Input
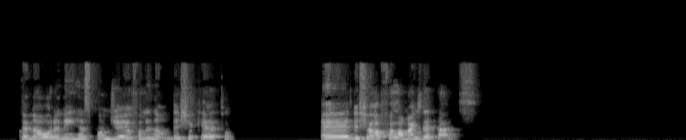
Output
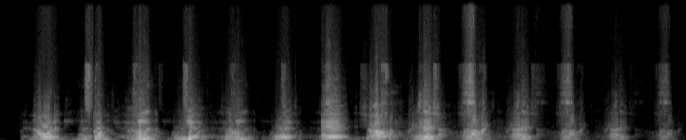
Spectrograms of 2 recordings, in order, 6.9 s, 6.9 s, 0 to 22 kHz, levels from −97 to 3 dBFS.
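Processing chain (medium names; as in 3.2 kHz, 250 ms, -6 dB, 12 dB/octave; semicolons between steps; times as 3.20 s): 1.58–2.10 s: low-pass 1.8 kHz 24 dB/octave; waveshaping leveller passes 3; compression 6:1, threshold -39 dBFS, peak gain reduction 16.5 dB; on a send: shuffle delay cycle 980 ms, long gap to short 3:1, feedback 34%, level -6 dB; on the sum: logarithmic tremolo 2.1 Hz, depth 35 dB; trim +7.5 dB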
